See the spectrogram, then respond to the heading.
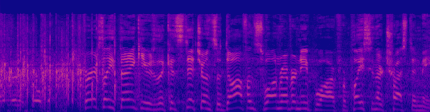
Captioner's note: some Applause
